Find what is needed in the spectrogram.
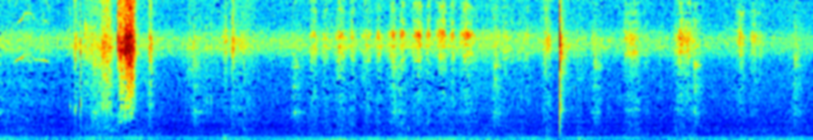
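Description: Faint pencil and eraser strokes scratching and rubbing on drawing paper, with a brief louder rustle about a second in and a single sharp click about halfway through, over a steady low hum.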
